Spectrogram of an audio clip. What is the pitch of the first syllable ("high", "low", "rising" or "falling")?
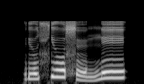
rising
